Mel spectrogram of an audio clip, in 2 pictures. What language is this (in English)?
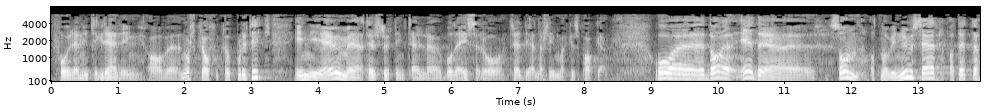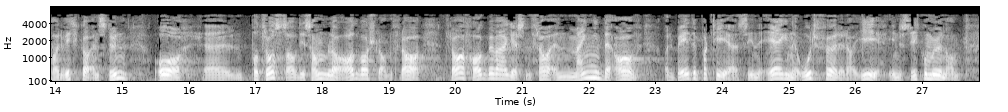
Norwegian Bokmål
